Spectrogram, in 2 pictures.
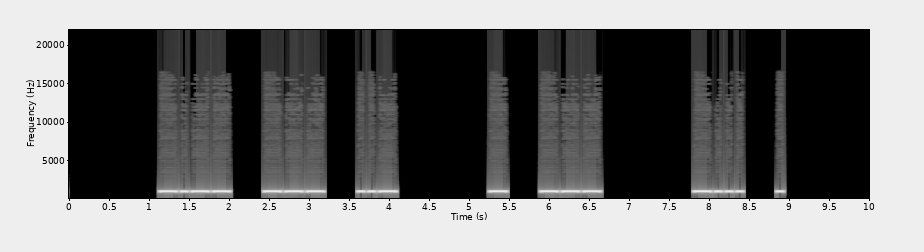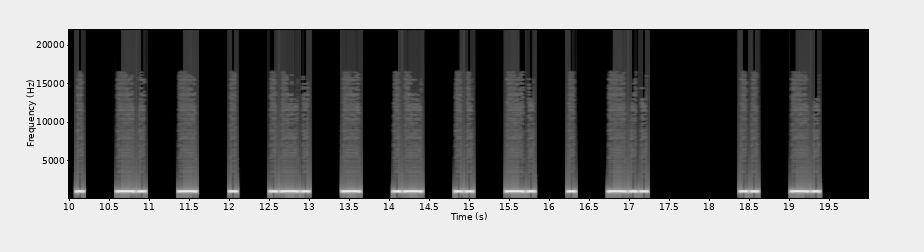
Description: Morse code, heard as a keyed tone, about 18 wpm, spaced as for 12 wpm, 1000 Hz. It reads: YOU TO BE ENTERTAINED IN
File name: qotdfiles / 12wpm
